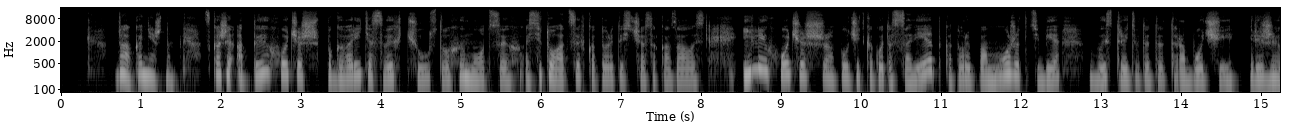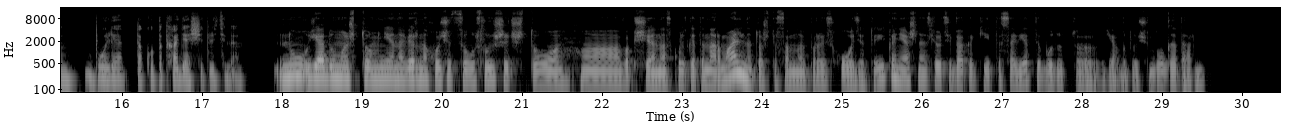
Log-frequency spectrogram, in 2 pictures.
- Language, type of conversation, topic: Russian, advice, Как мне вернуть устойчивый рабочий ритм и выстроить личные границы?
- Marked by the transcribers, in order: tapping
